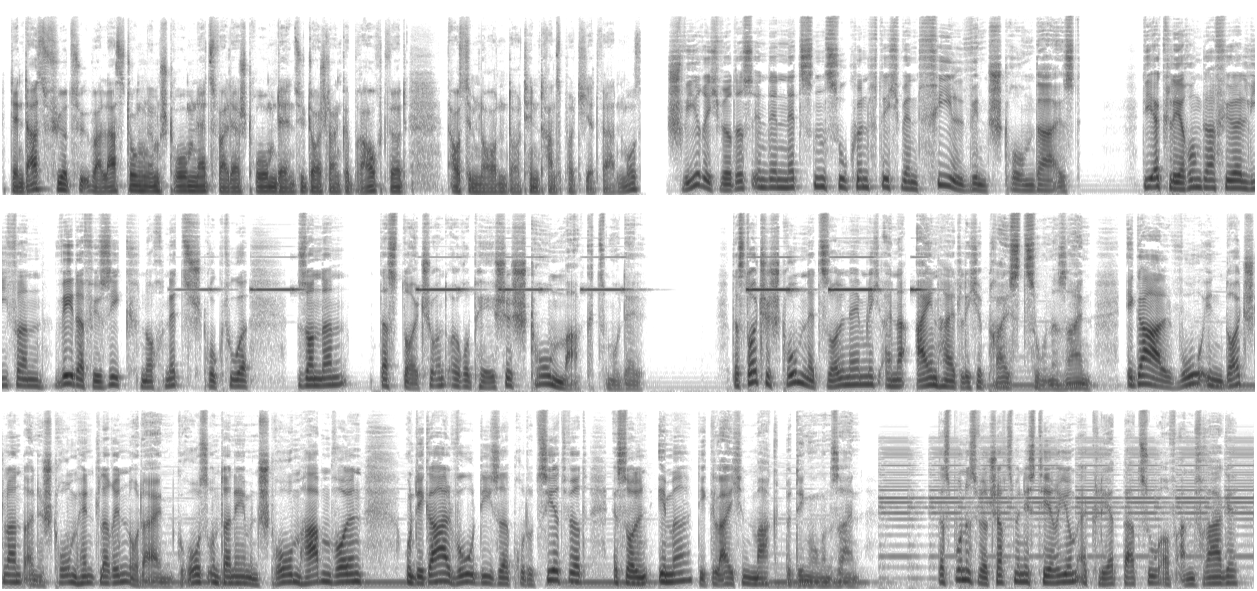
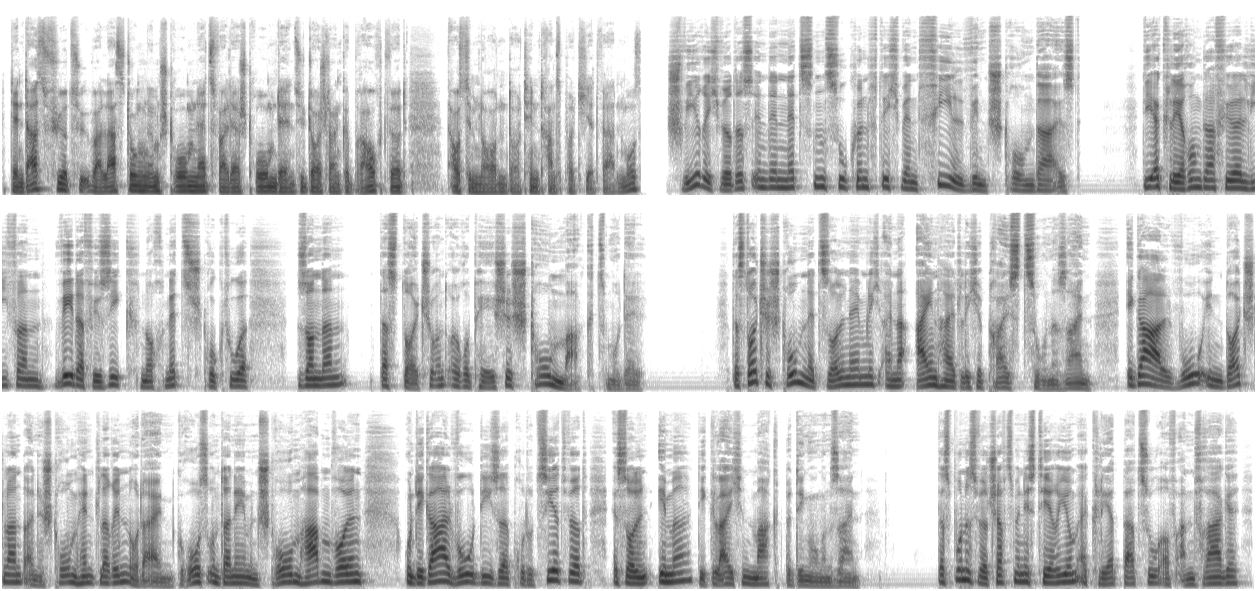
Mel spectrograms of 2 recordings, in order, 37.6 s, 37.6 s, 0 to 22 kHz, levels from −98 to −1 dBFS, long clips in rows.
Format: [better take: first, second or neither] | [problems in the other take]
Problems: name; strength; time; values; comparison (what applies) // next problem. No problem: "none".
second | alarms or sirens; loud; from 15 s on; 6 dB below the speech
